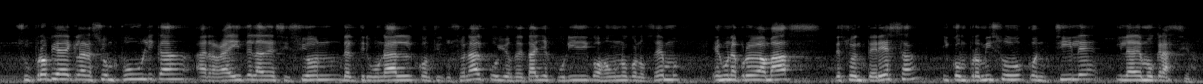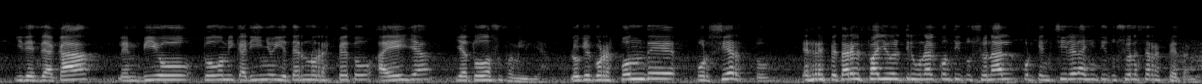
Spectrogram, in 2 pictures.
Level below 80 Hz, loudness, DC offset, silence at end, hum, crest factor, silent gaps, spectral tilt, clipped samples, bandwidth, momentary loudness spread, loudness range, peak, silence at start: -64 dBFS; -25 LUFS; under 0.1%; 0 s; none; 20 dB; none; -5 dB/octave; under 0.1%; 7.4 kHz; 10 LU; 3 LU; -4 dBFS; 0 s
